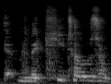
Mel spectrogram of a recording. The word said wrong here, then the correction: Michiko: Reign of Truth? – Michiko? – There we go.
